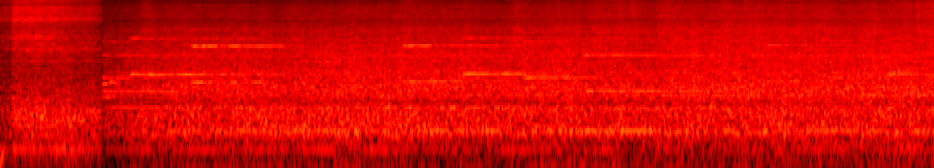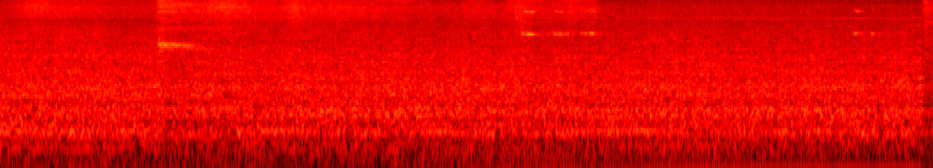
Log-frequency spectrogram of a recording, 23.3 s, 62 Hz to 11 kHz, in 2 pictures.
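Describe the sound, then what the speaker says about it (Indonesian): A CC300 diesel locomotive on a special trial run departs Jakarta Gudang station with a loud, steady engine rumble and rolling rail noise, plus a few brief higher squeals, continuous throughout and with no voices. "ini persiapan berangkat dari stasiun Jakarta Gudang KLB CC300-nya"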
